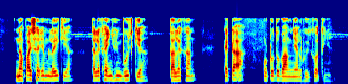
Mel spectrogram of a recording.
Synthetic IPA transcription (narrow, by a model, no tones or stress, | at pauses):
napajsaʔamləjkɛja | t̪alɛkʰaiɲɦuɲbud͡ʒkɛja | t̪alɛkʰan | ɛʈaʔa̰ʔ | ɔʈud̪ɔbaŋɲɛlɦujkɔ̰ʔt̪ɛɲa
